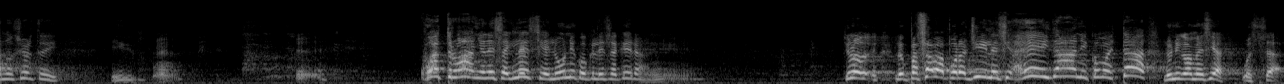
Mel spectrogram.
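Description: Brief: male pastor, very high voice, sermon building to shouts, long hall reverb. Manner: storytelling that builds to shouted emphasis, rhetorical questions.

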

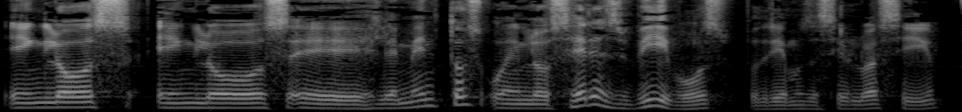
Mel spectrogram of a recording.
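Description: A man from Ecuador, a guest on a health program, explaining a topic patiently with many pauses and fillers. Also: mid-range voice, darkish tone.

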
